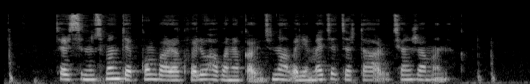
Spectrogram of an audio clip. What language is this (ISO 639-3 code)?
hye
